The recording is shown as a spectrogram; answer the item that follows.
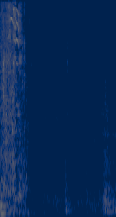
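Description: Dovo Shavette razor blade scraping through lathered whiskers in one short stroke, a crisp rasp that stops about half a second in.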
